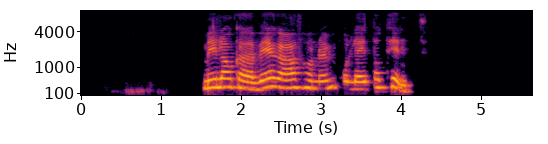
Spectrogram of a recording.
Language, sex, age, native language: Icelandic, female, 60-69, Icelandic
